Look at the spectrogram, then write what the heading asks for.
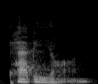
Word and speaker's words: Papillon: like our neighbor's dog you say it like this Papillon oh I said it wrong Papillon in French it means butterfly so the type of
